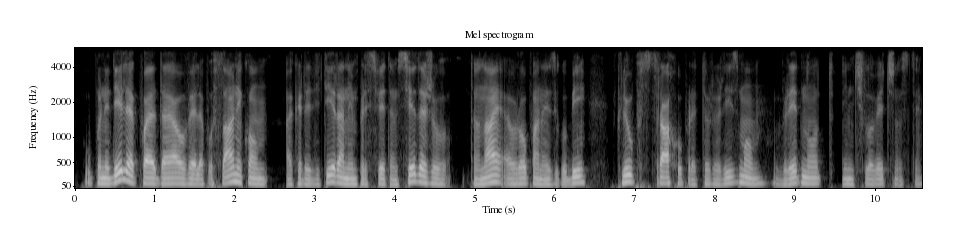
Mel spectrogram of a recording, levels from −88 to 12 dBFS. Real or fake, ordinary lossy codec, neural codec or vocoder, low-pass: real; Opus, 32 kbps; none; 5.4 kHz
